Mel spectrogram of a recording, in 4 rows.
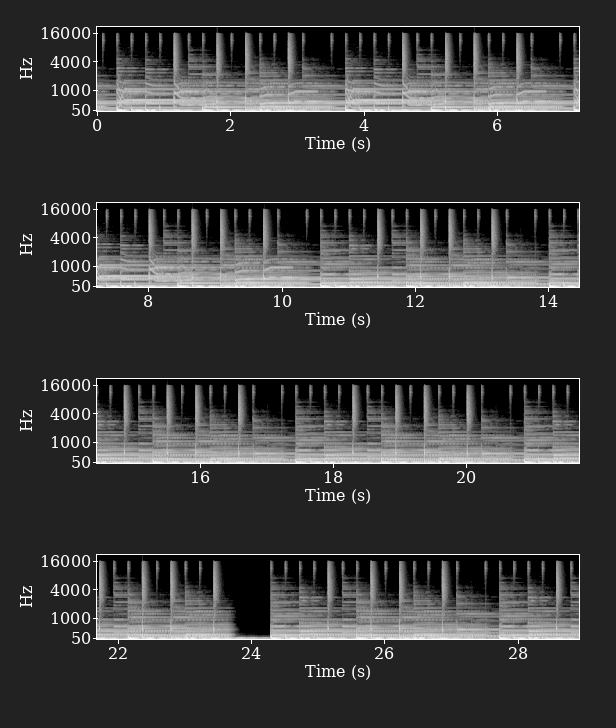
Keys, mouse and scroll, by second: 6.3 ctrl+z, 10.7 ctrl+-, 11.5 ctrl+-, 11.9 ctrl++, 12.2 ctrl+-, 12.7 ctrl++, 19.5 ctrl+-, 21.1 ctrl++, 23.6 ctrl+z.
